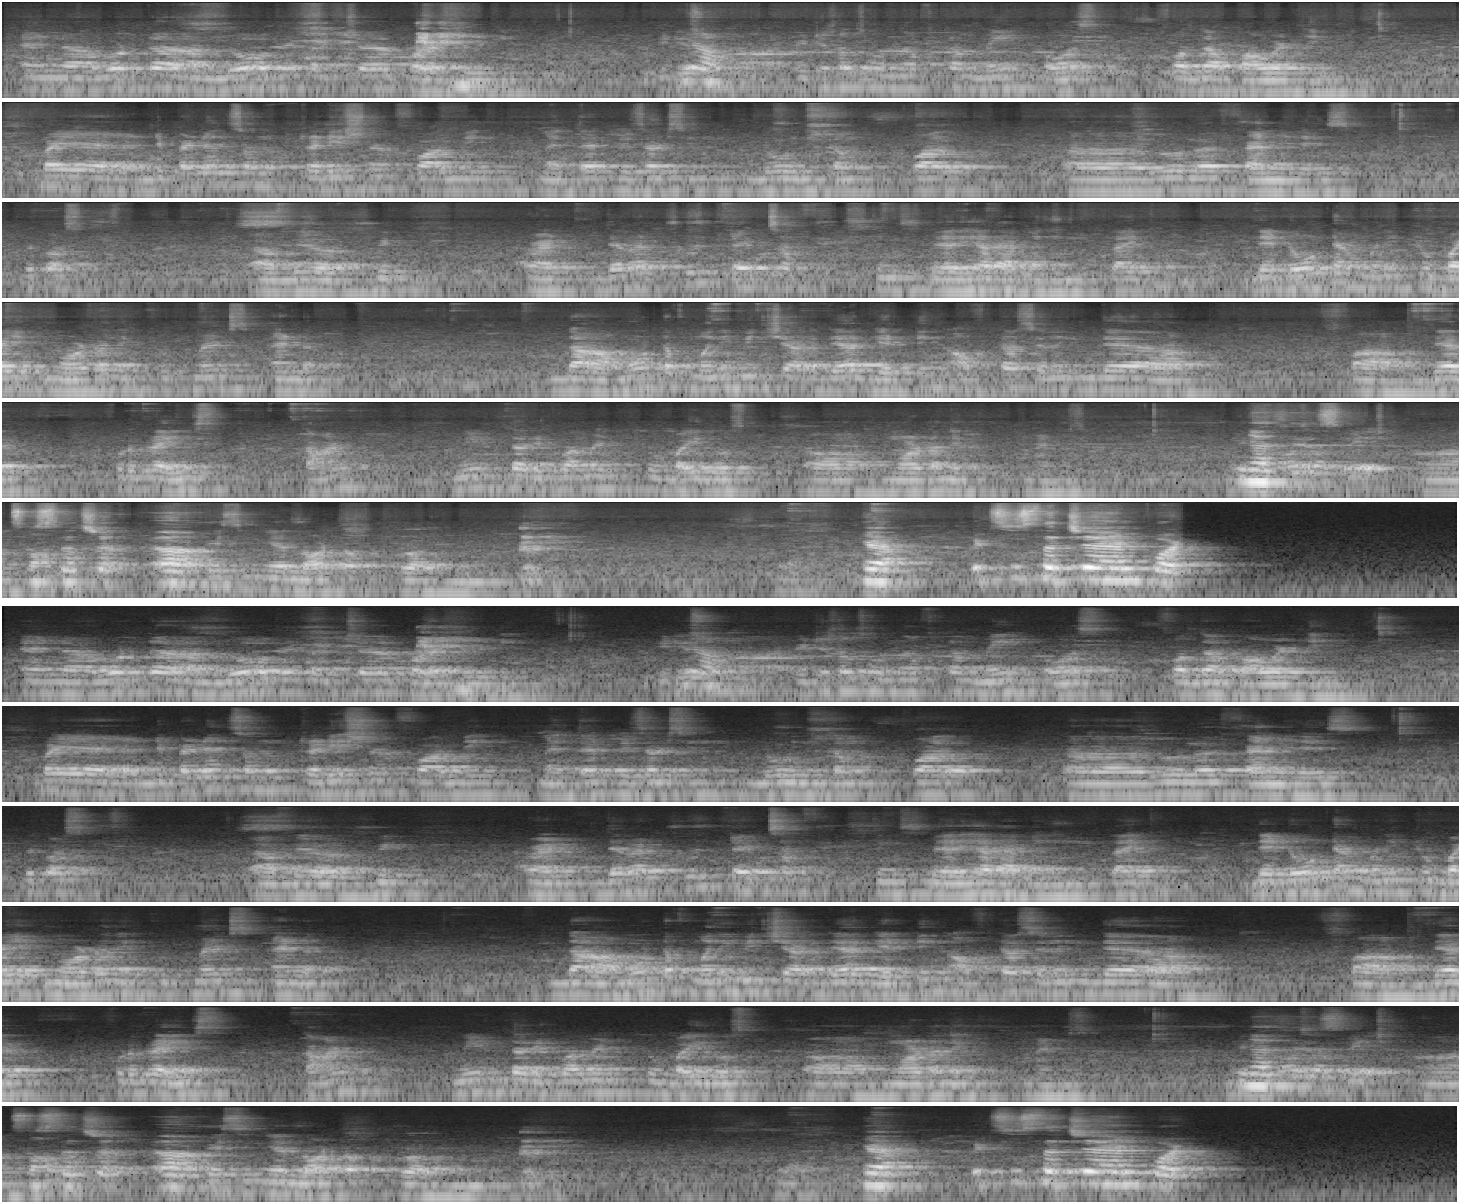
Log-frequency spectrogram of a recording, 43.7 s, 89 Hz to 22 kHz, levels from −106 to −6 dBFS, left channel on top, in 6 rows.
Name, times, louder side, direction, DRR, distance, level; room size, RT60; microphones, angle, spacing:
voice 1, 0.1-2.6 3.3-5.5 5.9-6.7 7.4-12.1 12.6-14.0 14.7-15.0 15.8-16.6 17.1-18.6 18.9-20.4 20.8-23.5 24.6-27.8 28.6-29.3 29.7-30.2 30.6-31.0 31.4-32.9 33.1-34.6 35.3-37.1 37.5-38.9 40.3-40.5, left 2 dB, 30° left, 2.0 m, -32 dB
voice 2, 3.4-3.8 35.3-36.1 36.6-37.5 39.0-39.1 40.7-41.0 41.3-42.3, left 7 dB, 80° left, 0.5 m, -23 dB
12.5 x 11.0 x 3.4 m
head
